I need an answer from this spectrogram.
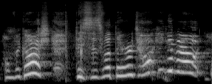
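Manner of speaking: gasping, high, loud retold amazement; amazed realization. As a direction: relive the sudden revelation with a laugh. Acts out her amazed realization.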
